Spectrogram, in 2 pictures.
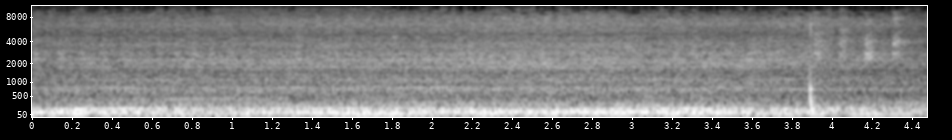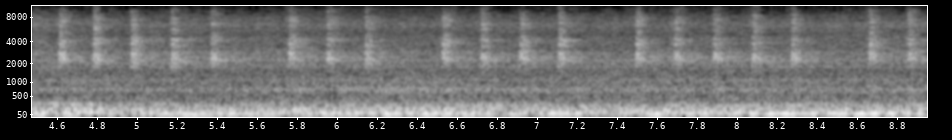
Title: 2014 ram 1500 with 5.7 L. ￼what is making this noise?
